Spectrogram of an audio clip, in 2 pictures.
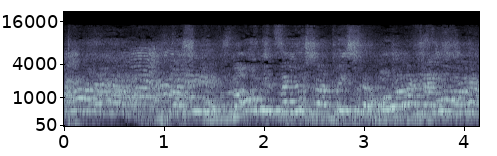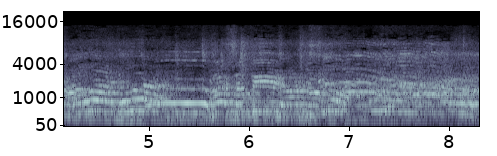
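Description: A crowd of spectators shouts and cheers loudly throughout.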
